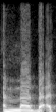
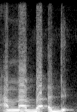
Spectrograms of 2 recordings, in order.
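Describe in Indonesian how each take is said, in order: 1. Konsonan terakhirnya terdengar seperti t. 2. Konsonan terakhirnya adalah d yang memantul. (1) "antara dal dan tak itu mirip"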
